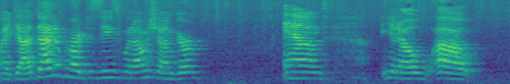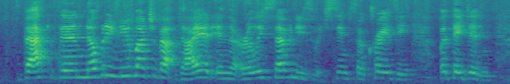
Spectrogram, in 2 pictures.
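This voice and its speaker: Noticeable background noise and audible room echo surround a woman with a fairly high pitch who talks at a fairly quick pace with ordinary pitch variation. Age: 60s. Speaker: cooking show host. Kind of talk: cooking tutorial. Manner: casual, chatty.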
